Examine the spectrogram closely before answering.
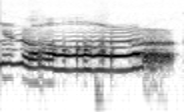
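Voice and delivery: mock sad lion roar, rising; crying roar. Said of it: "He was crying".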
